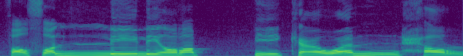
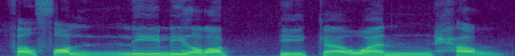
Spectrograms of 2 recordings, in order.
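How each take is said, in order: No difference in how they are said.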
